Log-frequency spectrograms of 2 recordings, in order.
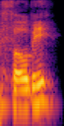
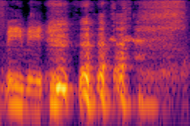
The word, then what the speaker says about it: Phoebe: was considered a babe isn't it fobby phobe Phoebe I don't know you could be right I'm just joking it's spell it's Phoebe it's funny that you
